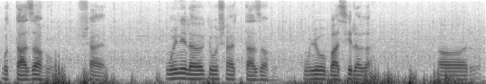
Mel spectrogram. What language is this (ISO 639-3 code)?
urd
